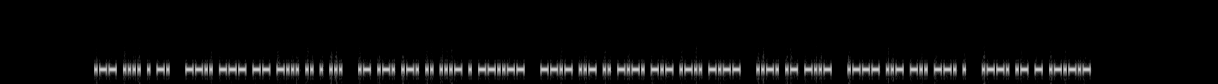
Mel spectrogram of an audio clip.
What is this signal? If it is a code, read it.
Morse code, heard as a keyed tone, about 51 wpm, 700 Hz. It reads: WHEN ZOMBIES ARRIVE, QUICKLY FAX JUDGE PAT.
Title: Pangram Challenge v2 - 50wpm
